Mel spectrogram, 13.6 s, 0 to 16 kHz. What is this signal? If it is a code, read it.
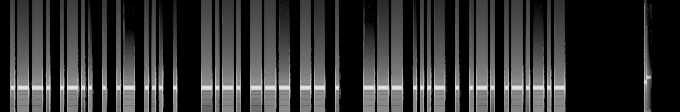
Morse code, heard as a keyed tone, about 17 wpm, 700 Hz. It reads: PLEASE COME OVER.
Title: Sentences from Top 1500 Words 17wpm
